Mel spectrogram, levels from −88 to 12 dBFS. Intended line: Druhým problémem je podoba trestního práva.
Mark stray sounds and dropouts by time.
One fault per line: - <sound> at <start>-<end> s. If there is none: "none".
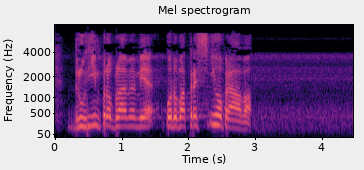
none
